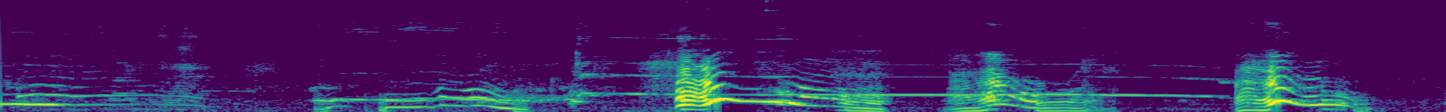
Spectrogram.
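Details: Pet dog howling along with a dog on television: long wavering howls, some sliding down in pitch, others yodelling and broken, repeated about every two seconds, with a steady tone from the television underneath.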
